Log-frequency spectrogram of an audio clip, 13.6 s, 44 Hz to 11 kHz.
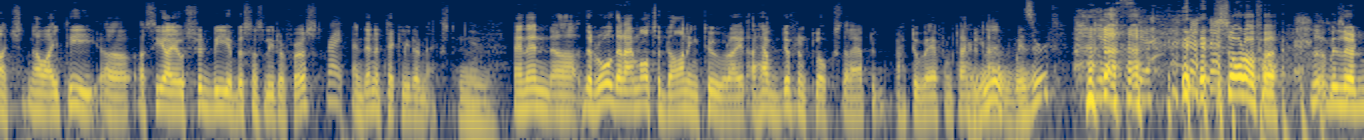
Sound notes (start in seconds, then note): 10.8 both laugh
